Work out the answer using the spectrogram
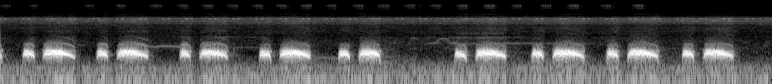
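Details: Wild and decoy spotted doves meeting in forest; repeated husky coo pairs, a clipped syllable before a longer mellow one, in two runs with a brief pause, and a thin steady whine in the background.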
